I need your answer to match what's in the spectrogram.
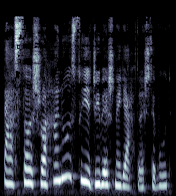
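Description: High-voiced woman narrating a story. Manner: expressive storytelling, lightly voicing each character's lines. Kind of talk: audiobook narration.

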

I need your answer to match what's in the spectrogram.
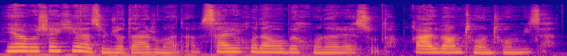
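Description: Woman narrating horror in hushed tones. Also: mid-range voice. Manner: hushed, often dropping to a whisper. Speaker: storyteller.

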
